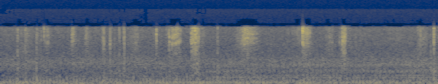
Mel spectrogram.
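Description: Footsteps crunching on icy snow, about a dozen short irregular crunches, over a low steady rumble.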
